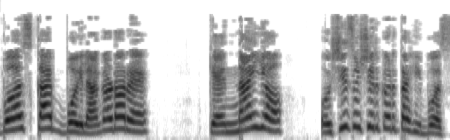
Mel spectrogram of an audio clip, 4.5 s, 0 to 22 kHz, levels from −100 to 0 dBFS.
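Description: Throughout the speech, the sound is dull and smeared, with a fizzy, warbling edge on sibilants and nothing above about 14.1 kHz. This is likely AAC compression: AAC-LC squeezed to a rate that fits roughly 32 kbps drops the top band and coarsely quantises what remains.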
